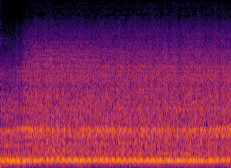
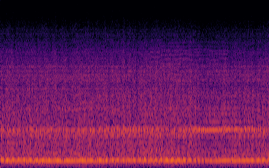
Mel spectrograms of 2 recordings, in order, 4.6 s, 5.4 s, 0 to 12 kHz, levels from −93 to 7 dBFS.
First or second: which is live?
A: first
